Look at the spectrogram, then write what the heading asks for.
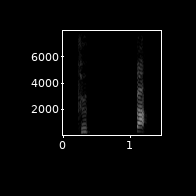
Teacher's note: So when there are two same consonants bumped each other, the later one becomes double.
